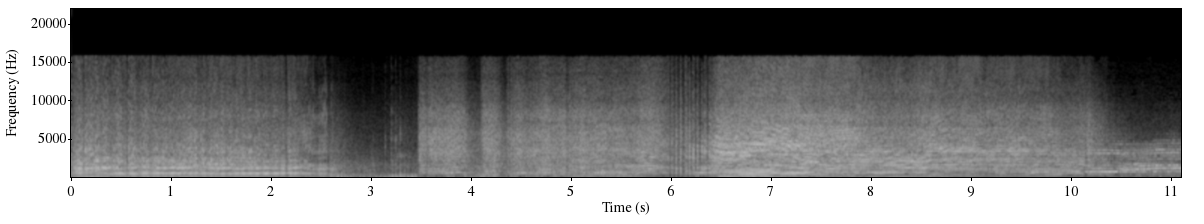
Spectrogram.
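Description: Trail motorcycle engines revving hard as dirt bikes claw up a steep dirt hill climb, the pitch rising and falling with the throttle. The engine note changes abruptly twice, then holds a steady high rev for a few seconds before climbing again near the end.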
